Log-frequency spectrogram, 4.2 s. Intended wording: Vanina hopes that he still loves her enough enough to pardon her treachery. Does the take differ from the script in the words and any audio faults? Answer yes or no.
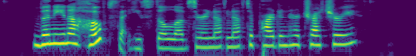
no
